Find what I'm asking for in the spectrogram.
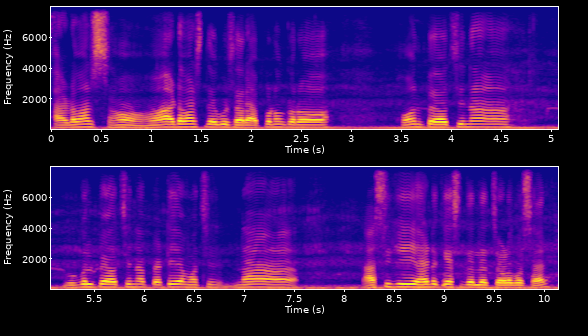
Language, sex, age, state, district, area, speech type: Odia, male, 45-60, Odisha, Rayagada, rural, spontaneous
